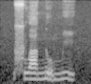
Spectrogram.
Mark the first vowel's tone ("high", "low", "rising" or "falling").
rising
